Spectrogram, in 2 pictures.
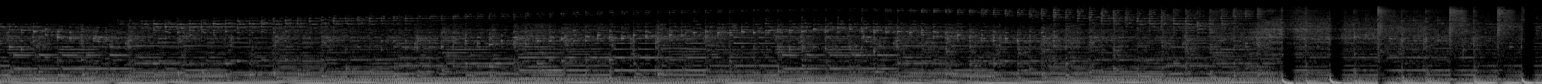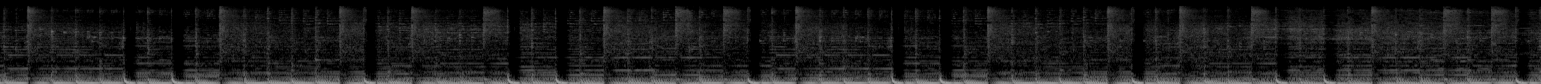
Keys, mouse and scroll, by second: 0.8 Tab, 1.0 middle click, 1.9 alt+z, 2.5 alt+z, 3.0 alt+z, 3.6 click, 4.2 click, 4.9 middle click, 5.9 KP_1, 6.3 KP_3, 7.3 Tab, 9.0 alt+z, 10.4 e, 12.5 alt+z, 14.5 e, 18.7 s, 22.5 alt+z, 23.6 s, 26.0 e, 30.6 middle click.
